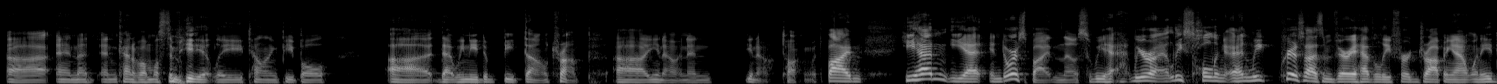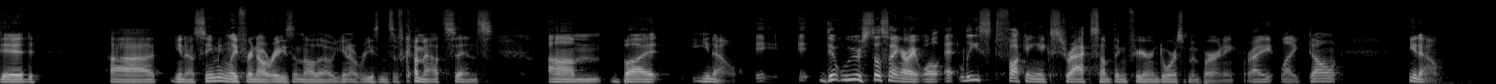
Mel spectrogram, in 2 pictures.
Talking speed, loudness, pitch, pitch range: 190 wpm, -31 LUFS, 115 Hz, 110-140 Hz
